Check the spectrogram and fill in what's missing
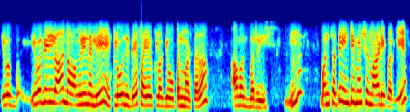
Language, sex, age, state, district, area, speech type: Kannada, female, 30-45, Karnataka, Bellary, rural, conversation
